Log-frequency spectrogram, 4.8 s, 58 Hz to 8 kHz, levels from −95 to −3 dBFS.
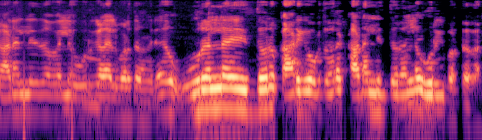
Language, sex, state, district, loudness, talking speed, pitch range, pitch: Kannada, male, Karnataka, Bellary, -17 LUFS, 160 wpm, 145-180 Hz, 165 Hz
